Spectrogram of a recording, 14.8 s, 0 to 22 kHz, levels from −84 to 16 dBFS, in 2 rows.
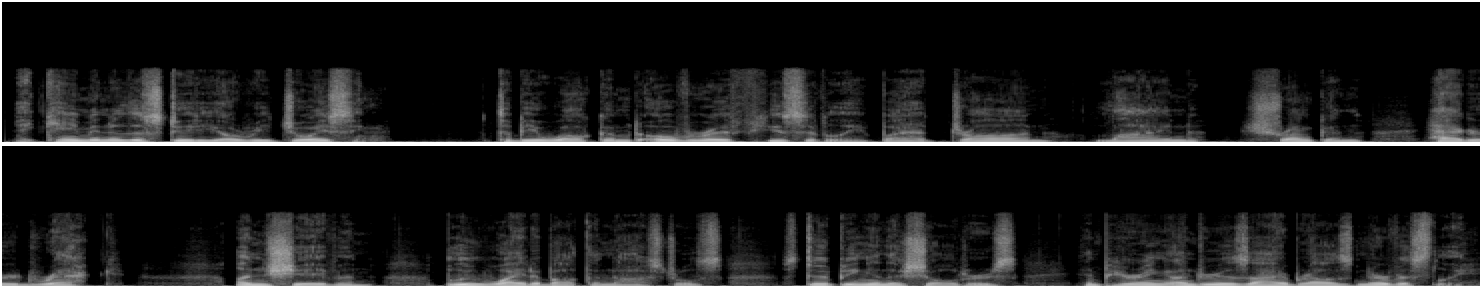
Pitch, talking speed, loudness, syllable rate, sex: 125 Hz, 135 wpm, -18 LUFS, 5.1 syllables/s, male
